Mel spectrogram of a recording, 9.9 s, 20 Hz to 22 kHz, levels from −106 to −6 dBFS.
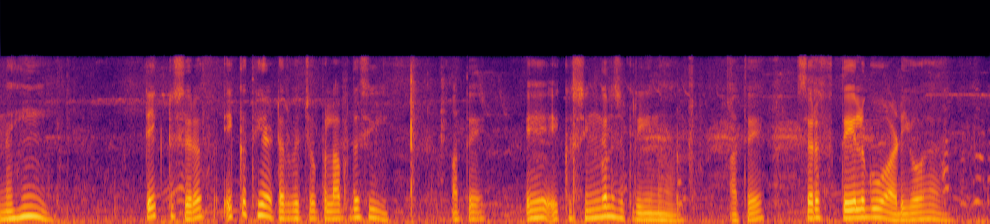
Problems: none marked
